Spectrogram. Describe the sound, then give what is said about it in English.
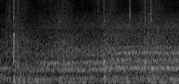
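A large stadium crowd of Marinos football supporters in Japan chants together at a Saturday-night derby after the rain has stopped, a steady, dense roar with a sustained sung tone carrying through the continuous noise for the whole short stretch. “Enjoy the sounds of the Marinos on a Saturday night.”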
